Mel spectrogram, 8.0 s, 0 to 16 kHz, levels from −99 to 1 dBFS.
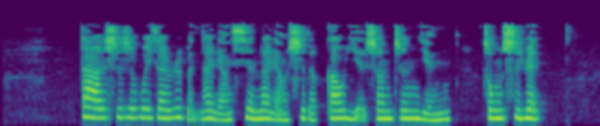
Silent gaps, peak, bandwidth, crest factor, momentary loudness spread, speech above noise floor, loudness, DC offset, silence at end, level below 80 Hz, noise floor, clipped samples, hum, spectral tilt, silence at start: none; -2 dBFS; 8 kHz; 16 dB; 8 LU; 55 dB; -17 LUFS; under 0.1%; 0.8 s; -62 dBFS; -72 dBFS; under 0.1%; none; -3.5 dB/octave; 1.1 s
